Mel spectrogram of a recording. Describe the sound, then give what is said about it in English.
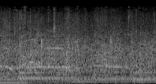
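An audience claps steadily, a dense, even wash of hand claps that holds at a fairly loud level throughout with no pause. “Would you clap your hands again real big?”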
